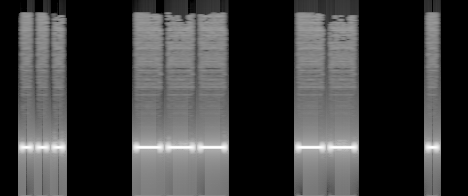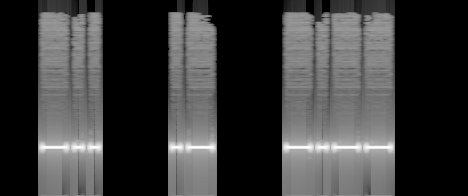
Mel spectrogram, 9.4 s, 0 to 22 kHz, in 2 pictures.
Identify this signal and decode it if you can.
Morse code, heard as a keyed tone, about 15 wpm, spaced as for 8 wpm, 1000 Hz. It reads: SOMEDAY
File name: qotdfiles / 8wpm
